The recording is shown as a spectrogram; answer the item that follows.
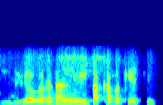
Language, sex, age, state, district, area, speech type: Odia, male, 60+, Odisha, Cuttack, urban, conversation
